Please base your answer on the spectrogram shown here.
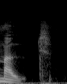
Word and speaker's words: mote: hi there students mote and mote so notice these two words are pronounced exactly the same uh and they're both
